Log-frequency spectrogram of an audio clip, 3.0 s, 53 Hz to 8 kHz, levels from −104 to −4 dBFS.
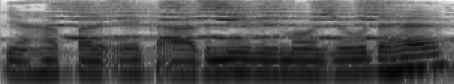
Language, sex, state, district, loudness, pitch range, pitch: Hindi, male, Bihar, West Champaran, -14 LUFS, 110-115 Hz, 110 Hz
